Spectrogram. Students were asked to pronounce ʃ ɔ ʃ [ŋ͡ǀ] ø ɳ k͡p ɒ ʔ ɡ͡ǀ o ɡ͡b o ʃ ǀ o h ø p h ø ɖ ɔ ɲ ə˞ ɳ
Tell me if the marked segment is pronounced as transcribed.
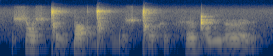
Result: no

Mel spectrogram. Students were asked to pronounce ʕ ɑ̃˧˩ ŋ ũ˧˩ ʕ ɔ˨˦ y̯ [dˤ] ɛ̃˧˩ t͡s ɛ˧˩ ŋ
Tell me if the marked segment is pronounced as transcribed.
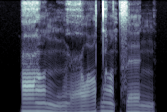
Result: yes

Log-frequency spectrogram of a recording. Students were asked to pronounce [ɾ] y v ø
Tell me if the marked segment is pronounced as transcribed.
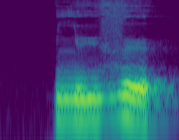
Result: no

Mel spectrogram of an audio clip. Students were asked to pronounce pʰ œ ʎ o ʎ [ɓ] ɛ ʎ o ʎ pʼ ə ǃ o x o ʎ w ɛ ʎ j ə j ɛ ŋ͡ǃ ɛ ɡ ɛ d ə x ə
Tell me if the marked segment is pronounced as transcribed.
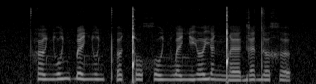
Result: yes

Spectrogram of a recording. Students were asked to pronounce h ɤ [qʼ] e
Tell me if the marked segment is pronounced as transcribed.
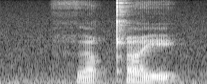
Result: yes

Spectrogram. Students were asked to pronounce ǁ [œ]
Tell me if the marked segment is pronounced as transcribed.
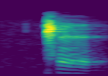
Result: yes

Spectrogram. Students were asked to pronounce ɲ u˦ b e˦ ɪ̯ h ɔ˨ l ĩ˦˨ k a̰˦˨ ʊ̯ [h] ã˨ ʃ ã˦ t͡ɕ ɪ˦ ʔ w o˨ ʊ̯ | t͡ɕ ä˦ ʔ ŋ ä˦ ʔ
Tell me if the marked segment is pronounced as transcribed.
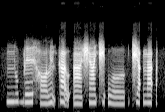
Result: no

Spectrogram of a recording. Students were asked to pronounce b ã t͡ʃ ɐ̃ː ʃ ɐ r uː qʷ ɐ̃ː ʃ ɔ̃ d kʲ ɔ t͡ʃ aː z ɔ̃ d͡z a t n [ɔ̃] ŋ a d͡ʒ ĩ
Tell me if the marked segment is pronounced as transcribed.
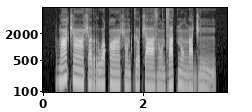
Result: yes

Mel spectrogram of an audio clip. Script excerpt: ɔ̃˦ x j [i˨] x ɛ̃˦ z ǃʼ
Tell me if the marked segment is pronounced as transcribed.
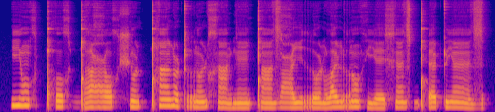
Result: no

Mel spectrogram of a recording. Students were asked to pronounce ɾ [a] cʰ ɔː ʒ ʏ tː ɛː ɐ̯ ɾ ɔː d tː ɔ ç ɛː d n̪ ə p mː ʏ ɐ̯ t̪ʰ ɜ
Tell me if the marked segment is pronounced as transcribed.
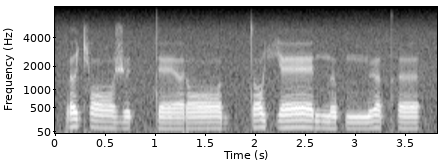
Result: no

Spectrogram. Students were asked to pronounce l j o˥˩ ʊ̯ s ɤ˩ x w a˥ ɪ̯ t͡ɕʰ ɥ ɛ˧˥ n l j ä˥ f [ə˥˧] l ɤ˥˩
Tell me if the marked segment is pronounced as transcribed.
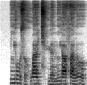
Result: no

